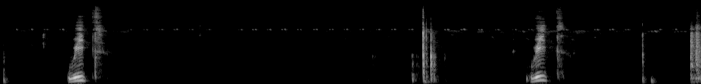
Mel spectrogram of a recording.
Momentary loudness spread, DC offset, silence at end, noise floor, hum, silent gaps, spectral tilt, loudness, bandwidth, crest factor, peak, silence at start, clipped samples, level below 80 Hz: 28 LU; under 0.1%; 0 s; -66 dBFS; none; none; -3.5 dB/octave; -24 LUFS; 14 kHz; 30 dB; -2 dBFS; 0.7 s; under 0.1%; -76 dBFS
